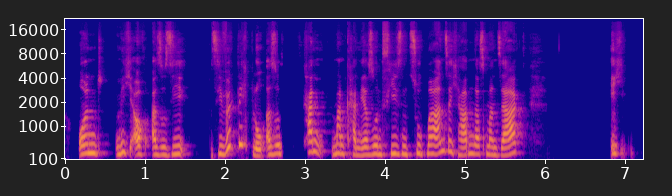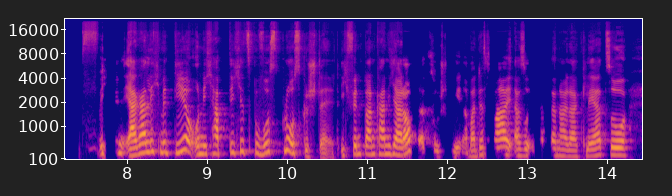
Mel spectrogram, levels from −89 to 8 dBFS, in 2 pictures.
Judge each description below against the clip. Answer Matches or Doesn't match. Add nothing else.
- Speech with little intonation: Doesn't match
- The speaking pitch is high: Matches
